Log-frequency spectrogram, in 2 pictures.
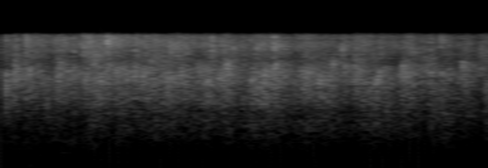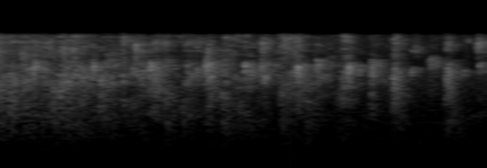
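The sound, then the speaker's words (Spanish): Applause offered to the Lord during a Bible sermon: dense, steady clapping fills the whole stretch at a fairly loud level, thinning slightly toward the end as individual claps stand out. “Le doy un aplauso al Señor en esta hora.”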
